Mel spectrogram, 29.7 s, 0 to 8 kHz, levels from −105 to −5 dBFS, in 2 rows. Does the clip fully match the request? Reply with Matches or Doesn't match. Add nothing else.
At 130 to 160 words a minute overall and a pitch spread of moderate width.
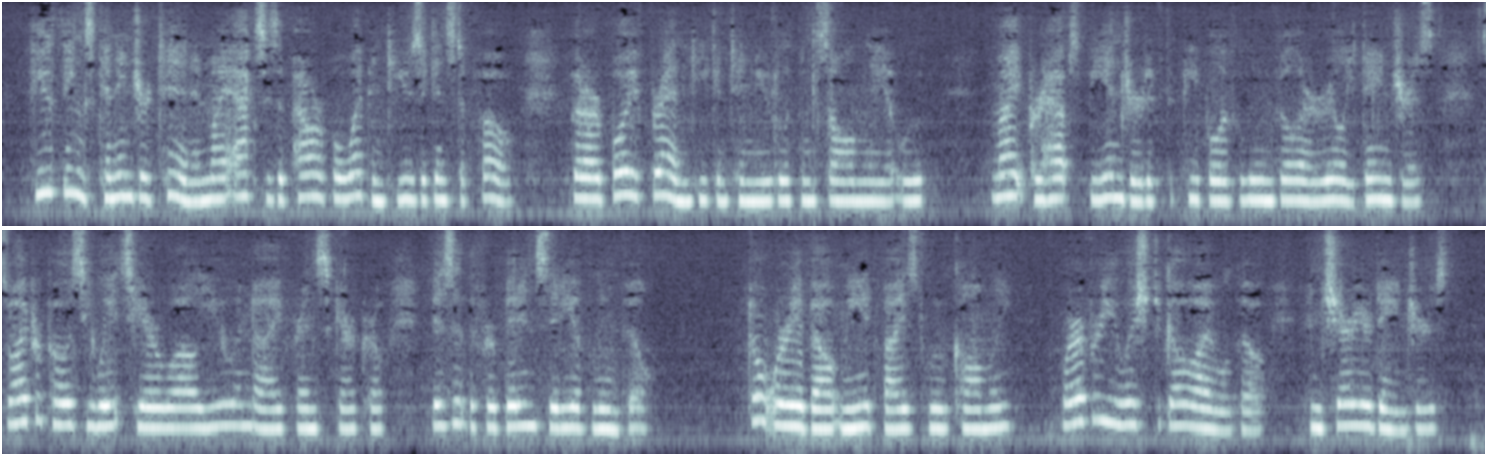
Doesn't match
